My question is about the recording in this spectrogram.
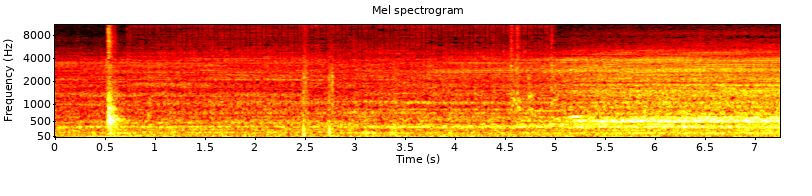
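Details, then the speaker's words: Worcester Greenstar 30Si Compact boiler, EA fault, air intake pipe to fan detached and stuck to casing: fan hum with sharp ignition clicks, fan speeds up but no burner lights, repeats then locks out; repeated failed ignition. "there you go that's that's the base of the fault there because it didn't light the ignition from so you can see it won't work"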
